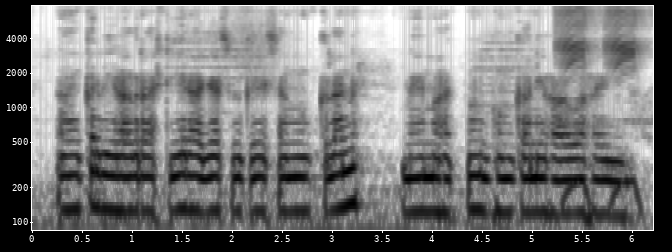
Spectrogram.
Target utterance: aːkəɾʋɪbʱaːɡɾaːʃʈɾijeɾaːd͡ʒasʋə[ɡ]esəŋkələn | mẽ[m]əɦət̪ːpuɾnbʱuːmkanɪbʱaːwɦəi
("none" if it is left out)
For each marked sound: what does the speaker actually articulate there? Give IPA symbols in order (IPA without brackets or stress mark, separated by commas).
k, m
